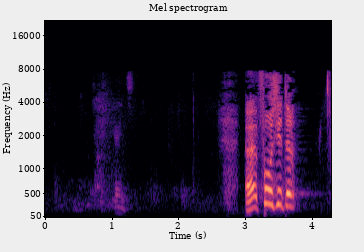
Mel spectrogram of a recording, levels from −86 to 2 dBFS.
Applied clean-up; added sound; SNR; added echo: none; none; none; none.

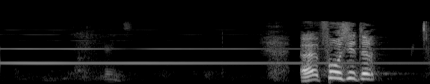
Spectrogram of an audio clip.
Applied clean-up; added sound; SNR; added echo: none; Wind instrument, woodwind instrument; 15 dB; none.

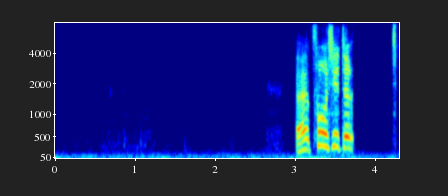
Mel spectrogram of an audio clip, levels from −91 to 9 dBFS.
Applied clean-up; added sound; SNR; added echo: neural diffusion model UNIVERSE++.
